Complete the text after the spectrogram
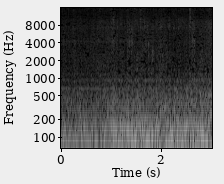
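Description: A van passes close by in the other direction.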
